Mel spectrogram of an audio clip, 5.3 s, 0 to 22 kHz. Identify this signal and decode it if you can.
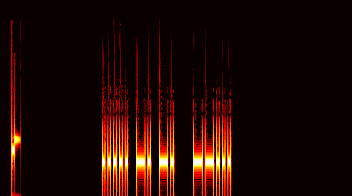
Morse code, heard as a keyed tone, about 28 wpm, 700 Hz. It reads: 5NN 7
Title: CQ WW DX Contest Exchange Encore - 28wpm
